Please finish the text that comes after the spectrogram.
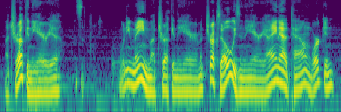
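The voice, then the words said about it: Character voice with southern accent. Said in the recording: “got herself a southern accent of some kind.”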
